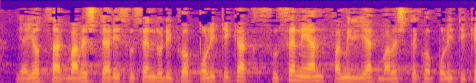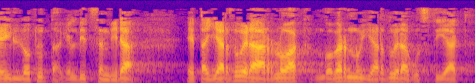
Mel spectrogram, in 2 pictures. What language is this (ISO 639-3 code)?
eus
